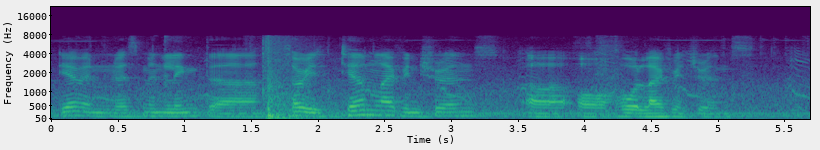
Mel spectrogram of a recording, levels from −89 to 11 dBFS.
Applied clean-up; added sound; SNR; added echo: none; Ocean + Slam; 7 dB; none.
